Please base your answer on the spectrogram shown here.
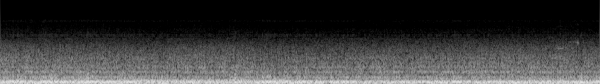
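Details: Steady, loud low rumble like a vehicle engine or aircraft drone fills the whole recording, with no animal calls heard.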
